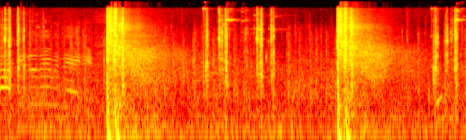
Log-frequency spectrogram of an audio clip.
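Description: Two sharp sniper rifle shots from the shooter game Delta Force Hawk Ops crack a couple of seconds apart over a busy background of game ambience.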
